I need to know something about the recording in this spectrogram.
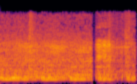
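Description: Water poured in a steady stream from a cup into a bowl of flattened rice (poha) to wash it, breaking off for a moment about one and a half seconds in.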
